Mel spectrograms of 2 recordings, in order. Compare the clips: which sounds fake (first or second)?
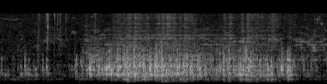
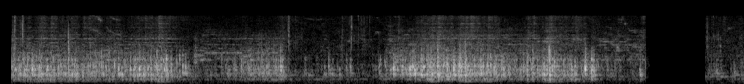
second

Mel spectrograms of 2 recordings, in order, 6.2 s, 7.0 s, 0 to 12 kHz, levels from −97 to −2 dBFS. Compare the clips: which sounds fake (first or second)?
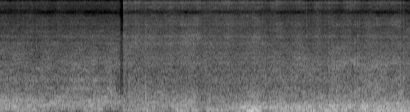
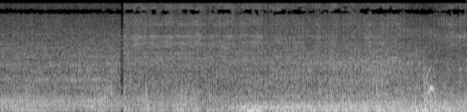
first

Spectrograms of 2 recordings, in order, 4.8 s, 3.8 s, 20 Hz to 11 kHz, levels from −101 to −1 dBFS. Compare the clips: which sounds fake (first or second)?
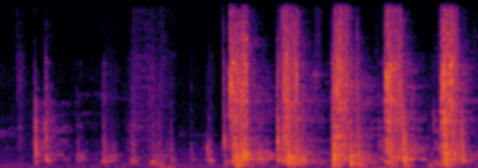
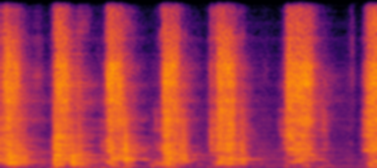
second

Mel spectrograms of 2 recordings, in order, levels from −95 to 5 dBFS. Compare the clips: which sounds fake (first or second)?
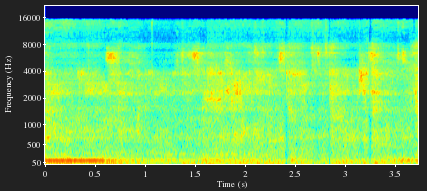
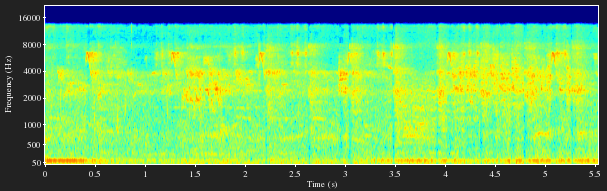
first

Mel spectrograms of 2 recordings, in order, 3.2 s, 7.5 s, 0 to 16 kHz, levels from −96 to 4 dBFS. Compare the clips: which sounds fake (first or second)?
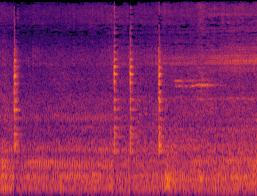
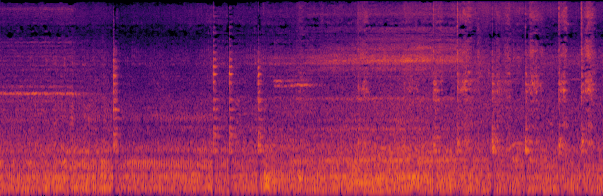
second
